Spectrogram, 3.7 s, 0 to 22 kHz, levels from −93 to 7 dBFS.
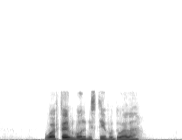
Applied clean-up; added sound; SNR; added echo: neural diffusion model UNIVERSE++.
